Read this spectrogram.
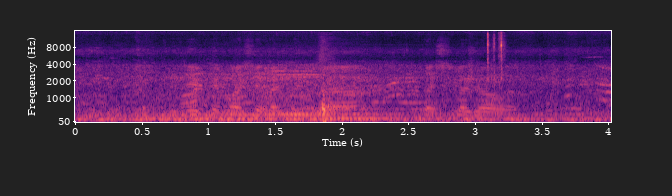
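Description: Men talk in a busy crowd nearby.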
